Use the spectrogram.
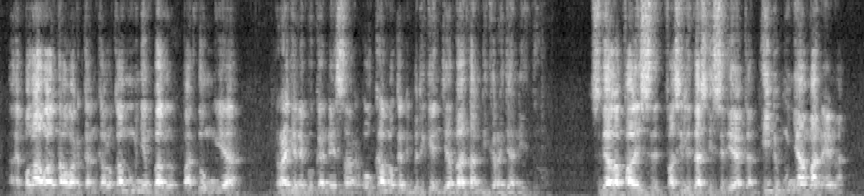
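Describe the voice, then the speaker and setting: A man talks fairly quickly in a dark, mellow tone, with audible room echo. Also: medium pitch for a man, big swings in loudness. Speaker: pastor. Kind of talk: sermon. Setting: church. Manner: loud; animated.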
